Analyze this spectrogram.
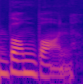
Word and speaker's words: Bombón: Yeah, it's sort of like the bonbon, like the French Yes. bonbon, same idea, but with an M first. So Okay. Bar Bombón.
